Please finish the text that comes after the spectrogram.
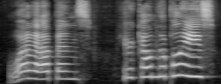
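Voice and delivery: ordinary talk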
